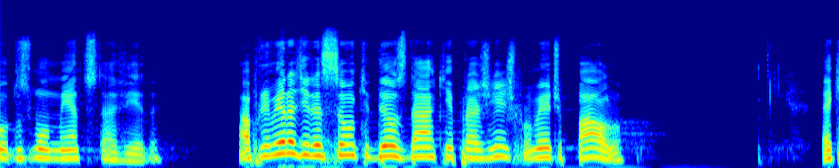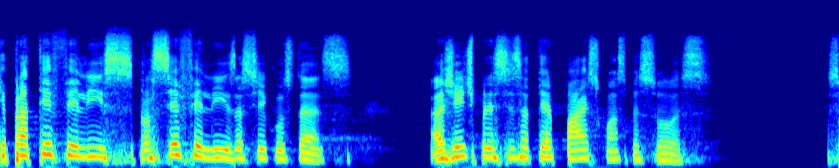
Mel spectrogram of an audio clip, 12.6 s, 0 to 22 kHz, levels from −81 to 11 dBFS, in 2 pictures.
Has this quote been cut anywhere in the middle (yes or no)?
yes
